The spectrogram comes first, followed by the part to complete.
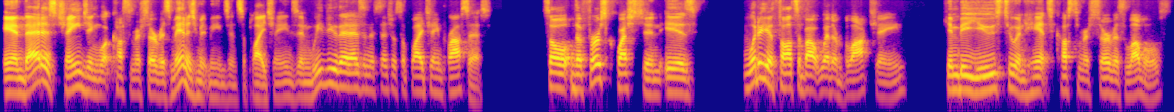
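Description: Low-voiced man moderating a panel. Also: animated, moderate pace, warm tone.

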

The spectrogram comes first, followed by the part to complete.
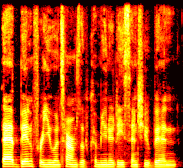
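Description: A woman's voice: a bass voice, fairly even intonation, brisk, warm tone. A woman hosting a podcast, interviewing her mentee and affirming her answers with frequent encouragement. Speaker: podcast host, mentor.

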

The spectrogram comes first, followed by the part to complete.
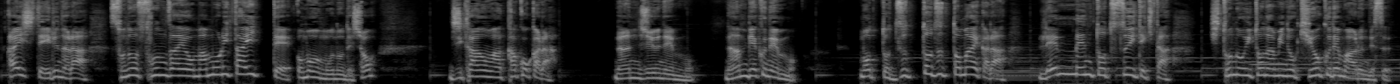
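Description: An actor in an audio drama playing an earnest, polite young time-traveling inventor who explains things courteously. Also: male voice, high voice, sing-song, moderate pace, soft background music. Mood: impassioned, earnest.

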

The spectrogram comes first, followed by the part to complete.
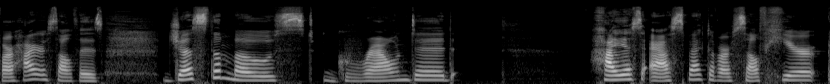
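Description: A woman in her thirties talks through a solo podcast episode in a gentle, musing way, circling back on her words and asking questions aloud. Her voice sits a little low and stays smooth and even, though it sounds slightly congested and hoarse. The delivery is relaxed and reflective. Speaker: podcast host. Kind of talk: casual spiritual podcast monologue.

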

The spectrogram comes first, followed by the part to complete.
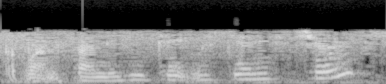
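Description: A woman's voice: on the high side, very animated, fast, background noise. An actress playing a gossipy, curious and easily frightened local woman, chatty and hesitant, in an old-time radio drama. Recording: muffled vintage radio recording with music.

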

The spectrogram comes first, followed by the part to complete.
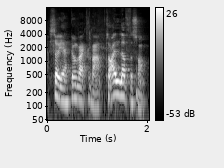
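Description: A man talks casually and at a middle pitch. He rambles in a jokey, playful way, throwing in exclamations as he goes. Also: lively intonation, brisk, a little hiss or hum. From Wales. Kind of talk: casual chat.

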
